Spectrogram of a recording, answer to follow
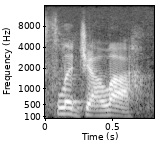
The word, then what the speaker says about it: flagella: got more than one its flagella think Magellan you guys know who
